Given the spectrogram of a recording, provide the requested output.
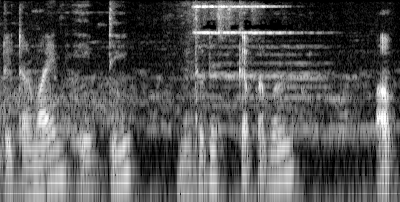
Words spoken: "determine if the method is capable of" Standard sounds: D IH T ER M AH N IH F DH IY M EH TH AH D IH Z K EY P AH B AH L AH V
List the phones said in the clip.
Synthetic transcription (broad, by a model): D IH T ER M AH N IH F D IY M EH T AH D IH S K EY P AH B AH L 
